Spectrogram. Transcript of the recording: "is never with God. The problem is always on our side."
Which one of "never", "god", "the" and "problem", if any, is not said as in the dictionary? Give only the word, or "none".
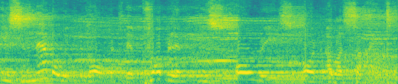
none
